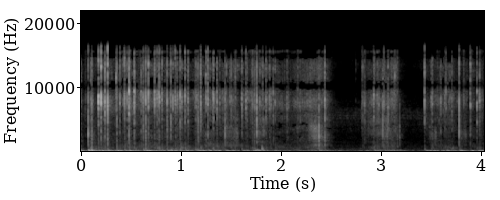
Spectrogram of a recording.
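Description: Long dark-painted nails tap and type rapidly on a white plastic computer keyboard lit by colored lights. Dense, irregular clicky clatter with bright ticks and low thumps comes in quick bursts, broken by brief pauses near the middle before the tapping resumes.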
